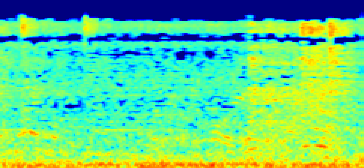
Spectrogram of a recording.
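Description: Coach bus's diesel engine idling close by, a steady low rumble, under the chatter of a crowd.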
